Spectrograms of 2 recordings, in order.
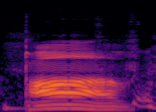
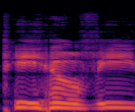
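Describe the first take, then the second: First: It is said as one single word. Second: It is spelled out letter by letter. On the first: The speaker calls it wrong. "It's not a word" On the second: The speaker calls it right. "it's P O V, dude"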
